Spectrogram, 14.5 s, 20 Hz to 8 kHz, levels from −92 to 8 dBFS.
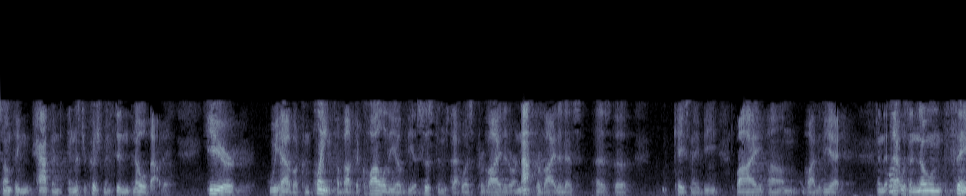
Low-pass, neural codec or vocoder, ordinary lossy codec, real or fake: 7.2 kHz; none; AAC, 16 kbps; real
